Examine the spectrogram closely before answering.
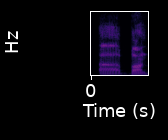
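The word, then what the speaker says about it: Banh: Bon Jovi? Jovi. I'm blue. Who's Bon Oh, Jovi? Oh, That's me. Rams. That's I right. love It's- that. It's spelled B-A-N-H, Jovi. Like bun me. It's no E.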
